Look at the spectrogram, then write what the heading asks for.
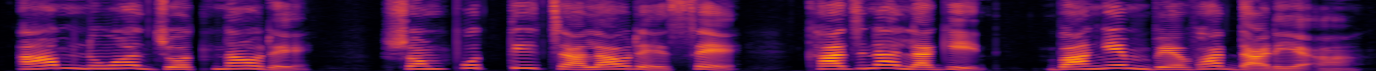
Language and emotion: Santali, neutral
